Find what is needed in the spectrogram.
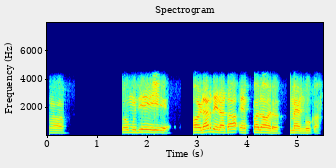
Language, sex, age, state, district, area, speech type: Urdu, male, 18-30, Maharashtra, Nashik, urban, conversation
